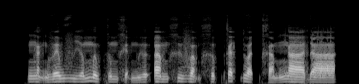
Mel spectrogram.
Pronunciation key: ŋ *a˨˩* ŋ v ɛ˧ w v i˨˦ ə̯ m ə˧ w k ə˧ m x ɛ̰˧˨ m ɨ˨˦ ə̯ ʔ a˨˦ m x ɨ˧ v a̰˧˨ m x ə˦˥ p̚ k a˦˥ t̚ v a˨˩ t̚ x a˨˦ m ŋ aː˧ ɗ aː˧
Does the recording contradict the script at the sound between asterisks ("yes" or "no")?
yes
